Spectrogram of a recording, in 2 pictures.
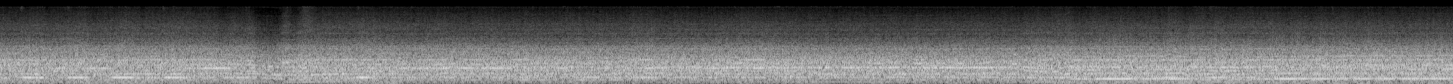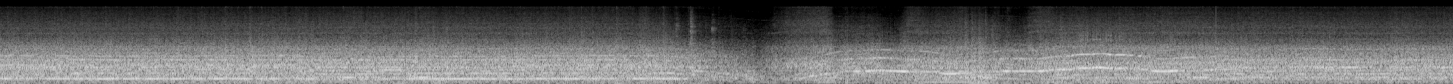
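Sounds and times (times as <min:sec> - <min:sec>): diesel dozer engine running: 0:00.0 - 0:29.0
higher tones rising and falling: 0:22.7 - 0:28.5.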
